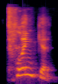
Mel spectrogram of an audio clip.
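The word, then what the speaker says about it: Tlingit: daughter my granddaughter said you have to go clink it to get the correct pronunciation i thought they were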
